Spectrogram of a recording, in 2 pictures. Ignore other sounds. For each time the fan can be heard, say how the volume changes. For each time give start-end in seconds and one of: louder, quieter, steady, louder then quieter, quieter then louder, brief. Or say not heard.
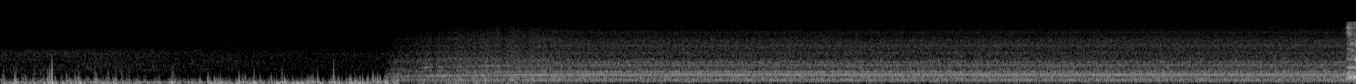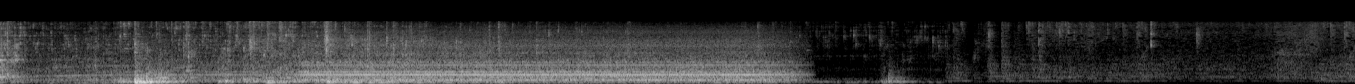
0.0-21.7 louder.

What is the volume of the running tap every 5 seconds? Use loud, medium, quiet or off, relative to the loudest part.
off, off, loud, loud, quiet, quiet.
